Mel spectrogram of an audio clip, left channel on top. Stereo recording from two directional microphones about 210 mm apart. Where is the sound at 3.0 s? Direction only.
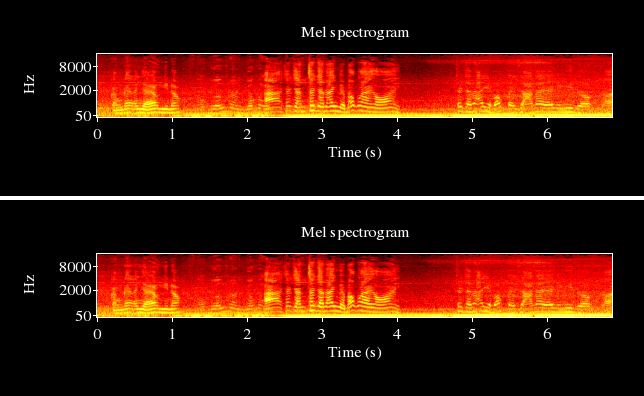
Centre (ahead or behind).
